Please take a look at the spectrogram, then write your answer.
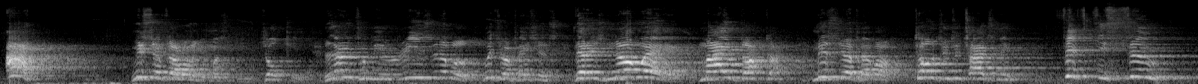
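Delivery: loud, high indignation at a price; outraged protest. Acted. Invalid disputing the apothecary's bill, outraged.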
